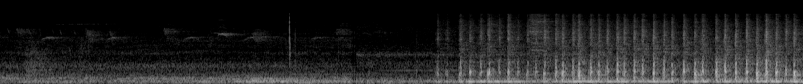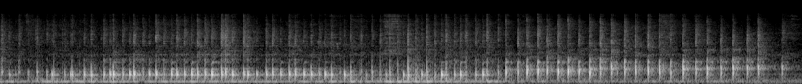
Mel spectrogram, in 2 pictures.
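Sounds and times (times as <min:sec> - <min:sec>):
goblet drum played by hand: 0:04.4 - 0:16.0.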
